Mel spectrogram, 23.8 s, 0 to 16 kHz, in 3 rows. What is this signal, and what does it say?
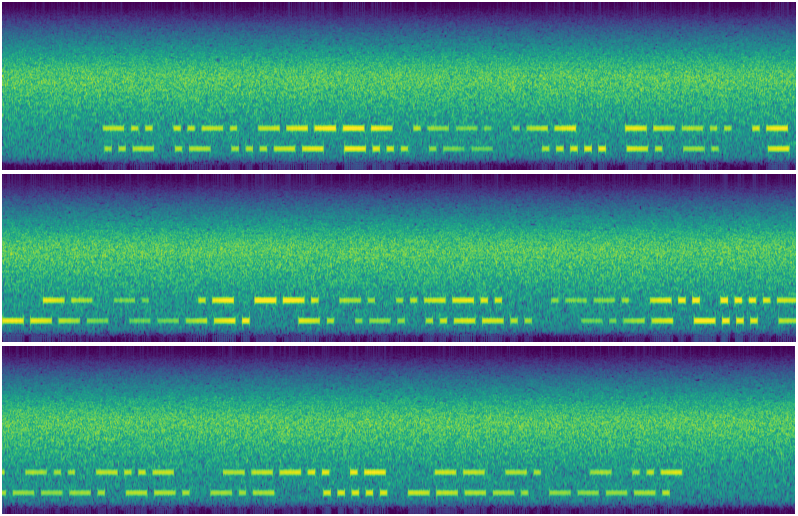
Morse code, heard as two keyed tones, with heavy radio static and fading. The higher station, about 17 wpm, 920 Hz: DF0PW 8A MN AGN? PD4DX 8A MN TU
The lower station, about 17 wpm, 470 Hz: UA3BW 5NN 09 NR? YB9GK 599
